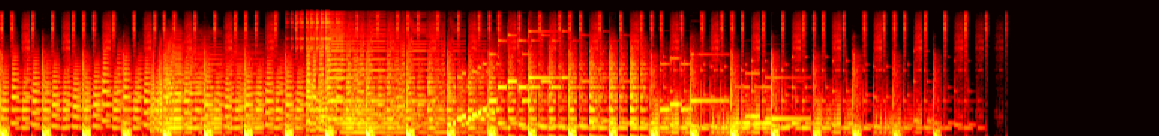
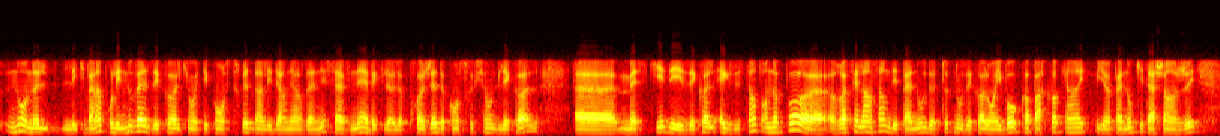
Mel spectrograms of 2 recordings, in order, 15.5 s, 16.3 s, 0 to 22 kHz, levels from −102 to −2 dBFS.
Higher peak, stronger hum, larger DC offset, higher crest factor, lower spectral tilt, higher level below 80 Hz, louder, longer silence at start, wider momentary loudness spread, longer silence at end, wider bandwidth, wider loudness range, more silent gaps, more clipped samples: about the same, -6 dBFS vs -8 dBFS; neither; first, 0.3% vs under 0.1%; about the same, 18 dB vs 18 dB; second, -5.5 dB/octave vs -8.5 dB/octave; first, -28 dBFS vs -86 dBFS; about the same, -25 LUFS vs -27 LUFS; about the same, 0 s vs 0.05 s; about the same, 12 LU vs 10 LU; first, 2.3 s vs 0 s; first, 15 kHz vs 3.8 kHz; first, 12 LU vs 4 LU; neither; neither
